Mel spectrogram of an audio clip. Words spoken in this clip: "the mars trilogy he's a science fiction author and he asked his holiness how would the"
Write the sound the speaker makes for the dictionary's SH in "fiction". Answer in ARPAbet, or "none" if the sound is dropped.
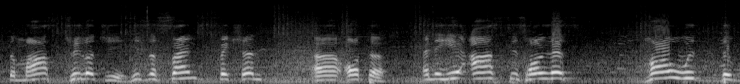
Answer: SH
